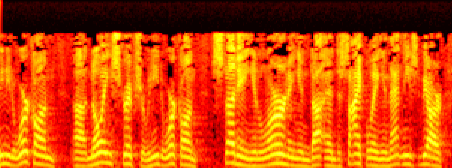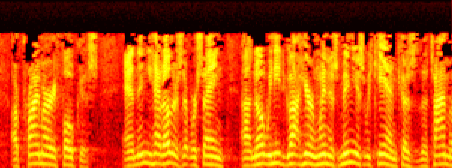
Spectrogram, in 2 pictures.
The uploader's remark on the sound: Ketha Heights Baptist Church ~ Live Broadcast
